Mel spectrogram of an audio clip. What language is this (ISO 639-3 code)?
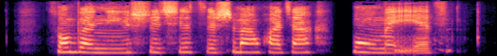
zho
